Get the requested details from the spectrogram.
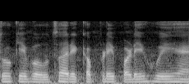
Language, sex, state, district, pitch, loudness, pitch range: Hindi, male, Uttar Pradesh, Shamli, 125 Hz, -16 LUFS, 120-125 Hz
